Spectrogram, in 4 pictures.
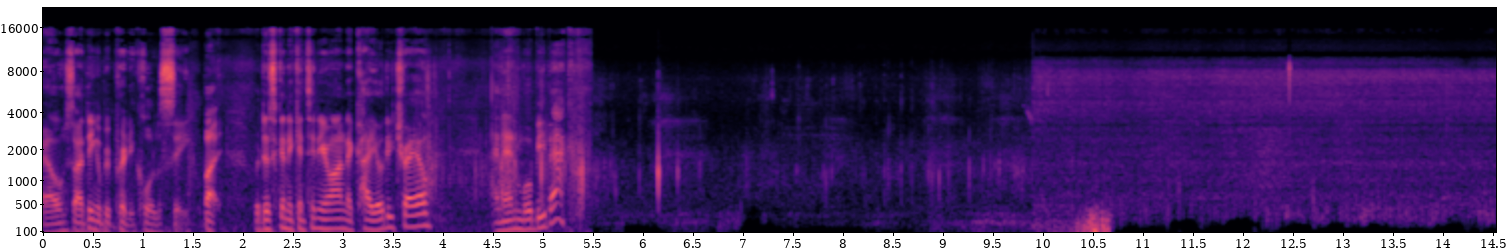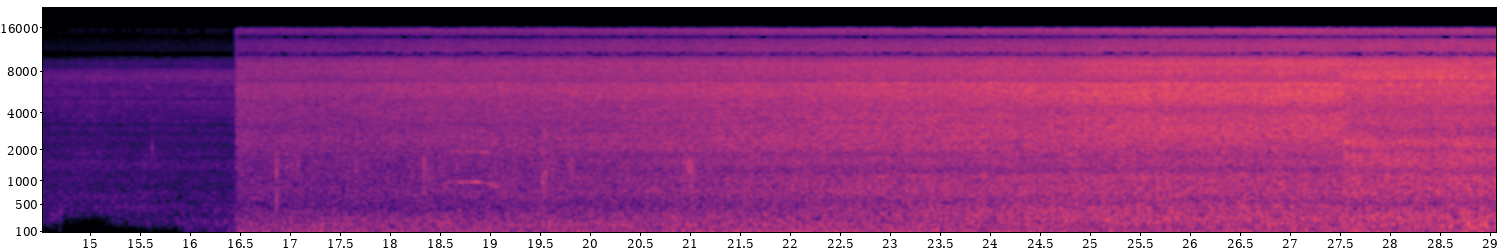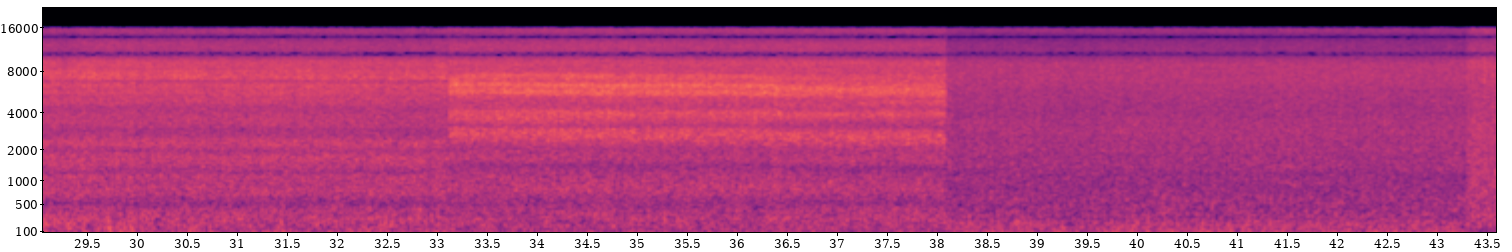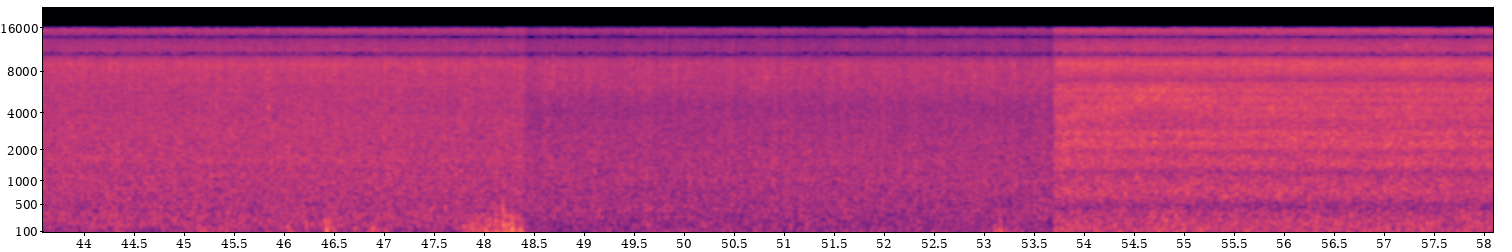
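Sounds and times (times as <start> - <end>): waterfall roaring: 16.5 - 58.0.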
